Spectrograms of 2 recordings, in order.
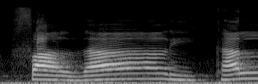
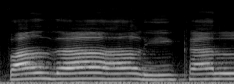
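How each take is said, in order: The two takes are said the same way.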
